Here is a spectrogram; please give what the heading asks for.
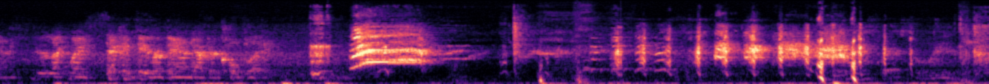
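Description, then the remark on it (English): A man watching a horror movie lets out one loud, high-pitched scream lasting about a second, surrounded by snickering, chuckling voices and breathy vocal noises before and after. “He screams like that.”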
